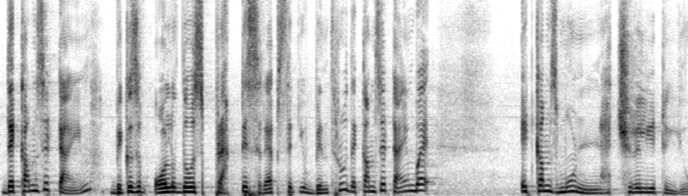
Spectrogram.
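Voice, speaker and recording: Animated and fairly quick, a man speaks with a high pitch and very wide pitch swings. The sound is dry and close, with no echo. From India. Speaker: communication coach. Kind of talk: podcast interview.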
